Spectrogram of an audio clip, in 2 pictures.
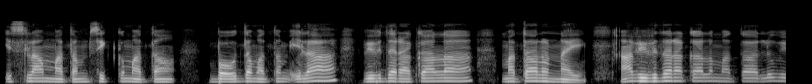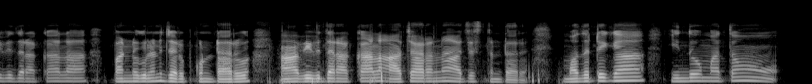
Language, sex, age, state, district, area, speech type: Telugu, male, 18-30, Andhra Pradesh, Eluru, rural, spontaneous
